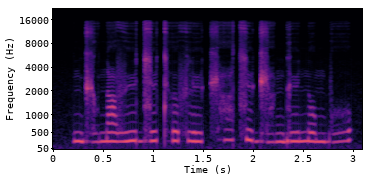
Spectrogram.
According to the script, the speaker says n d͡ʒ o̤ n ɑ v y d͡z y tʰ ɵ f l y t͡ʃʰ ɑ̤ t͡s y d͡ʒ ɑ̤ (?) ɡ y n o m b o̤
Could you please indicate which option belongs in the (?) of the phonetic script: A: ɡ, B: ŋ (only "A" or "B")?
B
